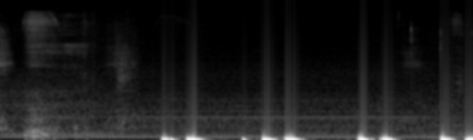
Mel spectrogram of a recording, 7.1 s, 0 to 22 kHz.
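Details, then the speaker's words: Low paired thumps, heart sounds through a stethoscope at roughly 80 beats a minute, faint room noise at start; a paramedic listening to a heart during an ambulance tour demonstration. "we can listen to your heart and your lungs also on the way to the hospital"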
